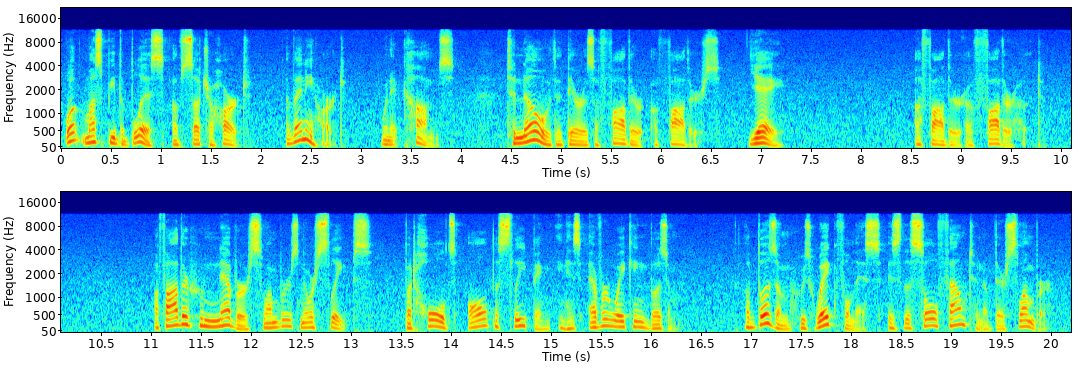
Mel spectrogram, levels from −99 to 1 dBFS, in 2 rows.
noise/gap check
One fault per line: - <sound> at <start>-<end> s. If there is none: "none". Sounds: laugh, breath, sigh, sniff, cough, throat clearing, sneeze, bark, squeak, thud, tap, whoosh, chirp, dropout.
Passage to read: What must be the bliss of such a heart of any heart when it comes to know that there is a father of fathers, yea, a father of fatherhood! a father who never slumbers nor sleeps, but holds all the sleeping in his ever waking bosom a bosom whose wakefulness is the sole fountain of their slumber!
none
